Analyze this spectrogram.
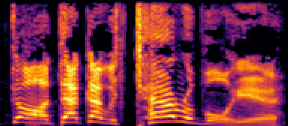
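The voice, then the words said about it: Poor Boston accent. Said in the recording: “you did a Boston accent ... It wasn't good. I'm not good at accents”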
